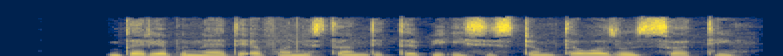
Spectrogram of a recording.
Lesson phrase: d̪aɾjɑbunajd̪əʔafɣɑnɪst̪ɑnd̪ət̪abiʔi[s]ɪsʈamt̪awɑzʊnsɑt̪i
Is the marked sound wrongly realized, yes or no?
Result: no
